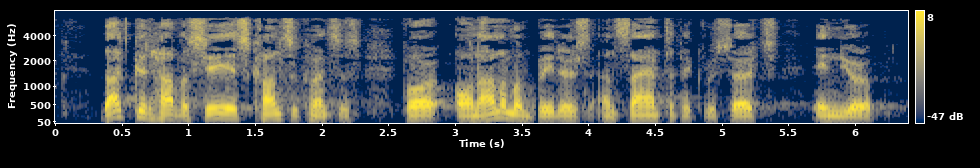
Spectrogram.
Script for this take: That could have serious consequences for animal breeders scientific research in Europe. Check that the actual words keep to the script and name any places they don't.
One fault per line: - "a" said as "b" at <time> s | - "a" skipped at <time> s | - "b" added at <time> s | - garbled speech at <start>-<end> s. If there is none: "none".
- "and" added at 4.1 s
